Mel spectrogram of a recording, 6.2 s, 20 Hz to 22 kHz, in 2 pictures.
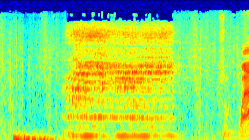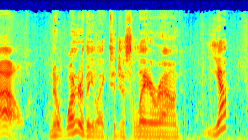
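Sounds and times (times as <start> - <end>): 
male elephant seal roaring: 0.8 - 2.3
speech: 3.0 - 6.1.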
